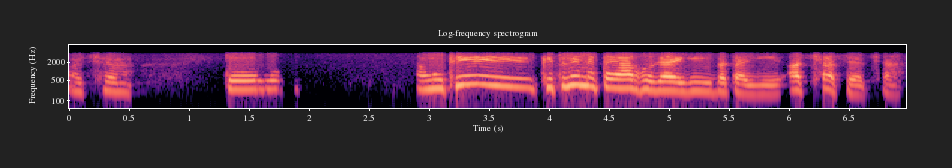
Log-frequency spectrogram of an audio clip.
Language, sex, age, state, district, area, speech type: Hindi, female, 60+, Uttar Pradesh, Ghazipur, rural, conversation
